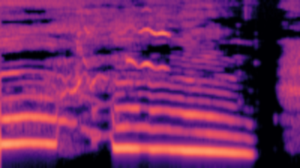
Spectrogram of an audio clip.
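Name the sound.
wolf howl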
